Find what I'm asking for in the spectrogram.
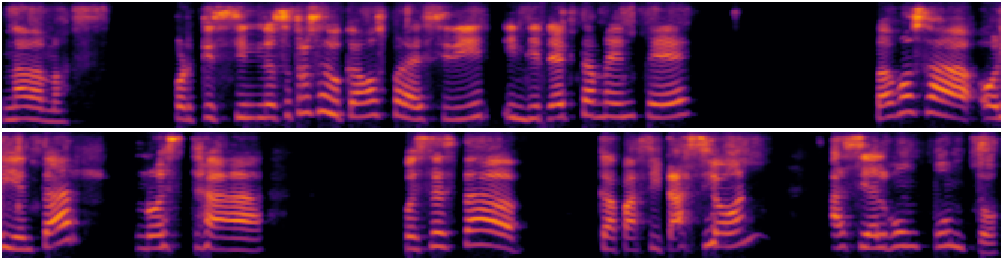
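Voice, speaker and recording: Her high-pitched voice moves at a very slow pace, broken by long, frequent pauses. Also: ordinary pitch variation. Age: 30s. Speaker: psychologist. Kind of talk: interview.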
